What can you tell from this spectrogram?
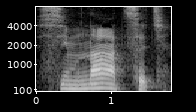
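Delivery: slow, drawn-out dictation. Shown as a demonstration. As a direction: say it slowly for learners. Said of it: "say it slowly".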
